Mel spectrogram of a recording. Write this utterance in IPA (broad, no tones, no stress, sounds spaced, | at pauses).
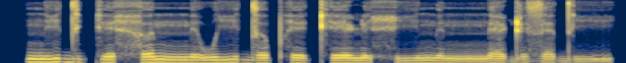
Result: n̪ i d i k e h ə nː ɪ w i d ə pʰ e kʰ e ɳ i h i n̪ ɪ nː ɛ ɖ ɪ z ɛ d̪ i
